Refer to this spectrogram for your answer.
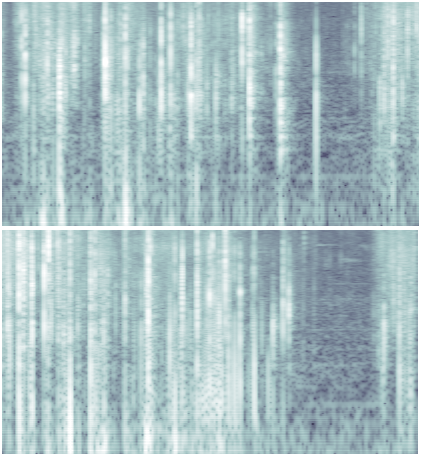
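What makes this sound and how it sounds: Long nails grip and scratch a small white plastic-wrapped paper packet with a barcode and pink outline, held upright. Dense, irregular crinkling and crackling comes in quick bright bursts with low thumps from the grip. It pauses briefly near the middle, then resumes.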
